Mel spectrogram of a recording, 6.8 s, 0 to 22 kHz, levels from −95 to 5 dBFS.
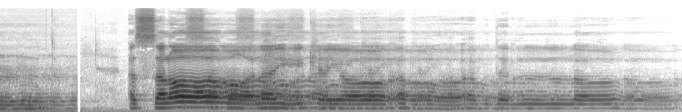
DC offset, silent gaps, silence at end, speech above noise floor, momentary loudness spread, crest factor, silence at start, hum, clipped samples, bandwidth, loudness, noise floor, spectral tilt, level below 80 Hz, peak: under 0.1%; none; 0.1 s; 32 dB; 20 LU; 20 dB; 0 s; none; under 0.1%; 16 kHz; -22 LUFS; -52 dBFS; -5 dB/octave; -54 dBFS; -4 dBFS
